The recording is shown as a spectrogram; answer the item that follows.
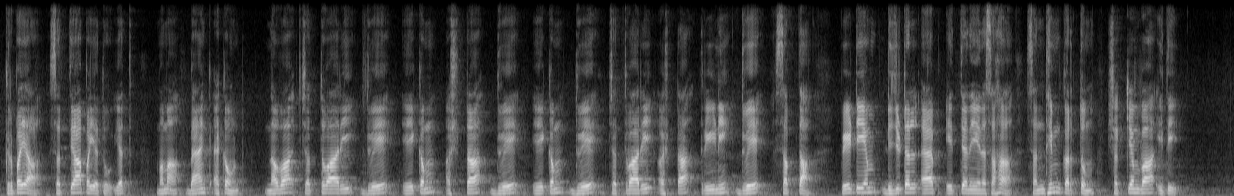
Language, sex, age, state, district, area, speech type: Sanskrit, male, 30-45, Karnataka, Dakshina Kannada, rural, read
